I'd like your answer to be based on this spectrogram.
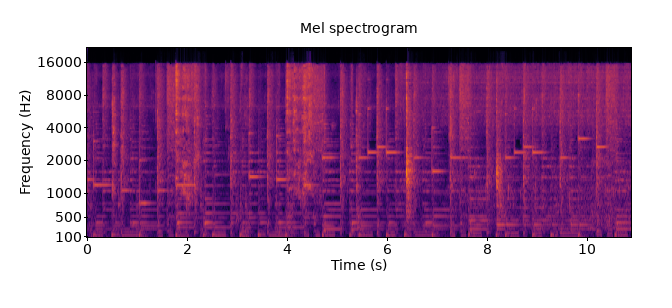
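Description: Metal spoon clinks steadily against a pot while yogurt is stirred into a mutton Shinwari karahi, sharp rhythmic taps repeating close up over a low background, with no talk.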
